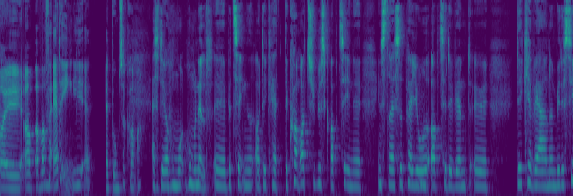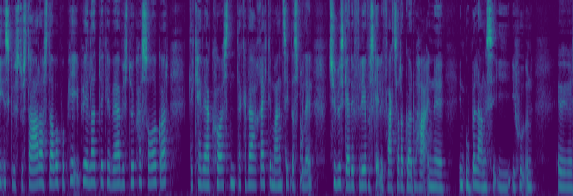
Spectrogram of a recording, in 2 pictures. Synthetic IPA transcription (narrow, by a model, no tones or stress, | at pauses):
ɒ̽øɒɒʋɒfɒʔæɐɾ̥e̝ʔe̝̰ːnliæd̥ | æd̥b̥ɔmsɐkʰɒ̽m̰ɐʔælsəd̥e̝æɐɦhumo̝nel̰d̥øb̥e̝t͡sʰe̝ŋ̰ð̩ˠɒ̽d̥e̝kʰæd̥e̝kʰɒ̽m̰ɐt͡sʰyːb̥isɡ̥ɒ̽b̥t͡sʰe̝ene̝nsd̥ʁɛsəð̩ˠpʰæɐio̝ːð̞ˠəʔɒ̽b̥t͡sʰe̝e̝ʋen̰d̥ø | d̥e̝kʰæʋæːɐnɔ̽ːð̩ˠme̝ð̞ˠisḭːnsɡ̥ʋe̝sd̥usd̥ɑ̈ːɾɐɒ̽sd̥ɒ̽b̥ɐpʰɒ̽pʰe̝̰ːpʰeelɐd̥e̝kʰæʋæːɐʋe̝sd̥ue̝ɡ̥hɑ̈sɒʊð̞̩ˠɡ̥ɒ̽d̥ | d̥e̝kʰæʋæːɐkʰɒ̽sd̥n̩d̥ɑ̈kʰæʋæːɐʁɛɡ̥̚d̥imɑ̈ŋət͡sʰe̝ŋ̰d̥ɑ̈sb̥e̝lɐe̝n̰t͡sʰyːb̥isɡ̥æɐɾe̝fle̝ːɐfɒ̽sɡ̥elʔiəfɑ̈ɡ̥̚t͡sʰɒːɾ̥ɑ̈ɡ̥ɶɐd̥uɦɑ̈e̝n | ʔe̝nub̥ælɑ̈ŋsəʔiihuð̞̰ˠn̩ | ʔø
